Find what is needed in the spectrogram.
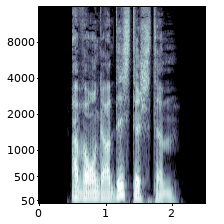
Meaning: strong dative masculine/neuter singular superlative degree of avantgardistisch
- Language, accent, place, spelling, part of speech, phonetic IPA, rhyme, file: German, Germany, Berlin, avantgardistischstem, adjective, [avɑ̃ɡaʁˈdɪstɪʃstəm], -ɪstɪʃstəm, De-avantgardistischstem.ogg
